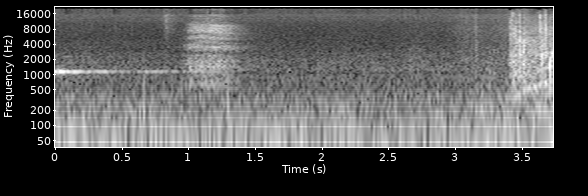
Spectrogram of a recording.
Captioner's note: performer gasps; audience clapping and cheering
